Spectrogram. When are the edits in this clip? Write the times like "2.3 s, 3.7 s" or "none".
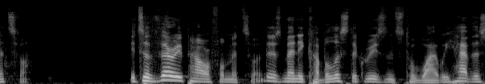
none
